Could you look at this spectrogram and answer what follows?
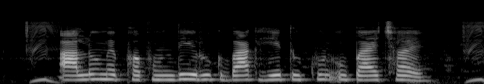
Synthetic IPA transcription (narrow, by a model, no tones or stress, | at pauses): alumepʰəpʰund̪iɾukbakɦet̪ukunupaet͡ʃʰə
